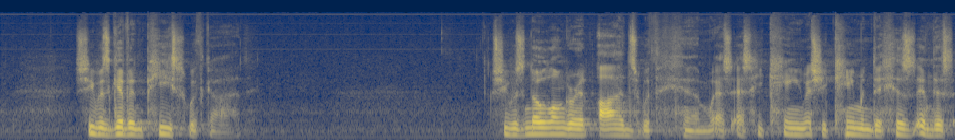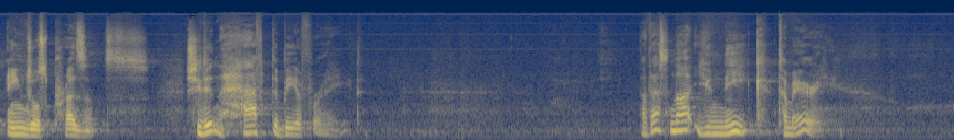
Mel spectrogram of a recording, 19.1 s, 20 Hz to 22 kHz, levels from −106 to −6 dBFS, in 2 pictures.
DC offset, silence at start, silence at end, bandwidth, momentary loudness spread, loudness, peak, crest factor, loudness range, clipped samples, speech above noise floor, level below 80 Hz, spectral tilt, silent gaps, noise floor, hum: under 0.1%; 0.75 s; 1.2 s; 16 kHz; 15 LU; -29 LUFS; -6 dBFS; 24 dB; 9 LU; under 0.1%; 35 dB; -80 dBFS; -4 dB/octave; none; -63 dBFS; none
